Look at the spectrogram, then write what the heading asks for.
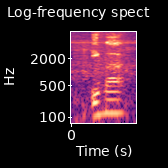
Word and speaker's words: Kimar: Kimar is pushing in. Kimar, am I pronouncing that right, Jamie? Kimar? Say Kima? Kima? Okay, we're going with Kima.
